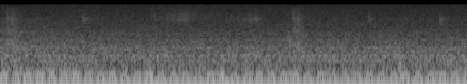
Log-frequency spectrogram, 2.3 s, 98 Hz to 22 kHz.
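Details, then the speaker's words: BMW 335i after replacing DMTL pump: engine cranks with steady drone but won't start; possibly out of fuel, with the fuel gauge suspected of reading wrongly. "guys my friend is a genius so my friend was like sometimes that gauge lies to you and your fuel like you're out of fuel like I guess there's something wrong with my gauge"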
